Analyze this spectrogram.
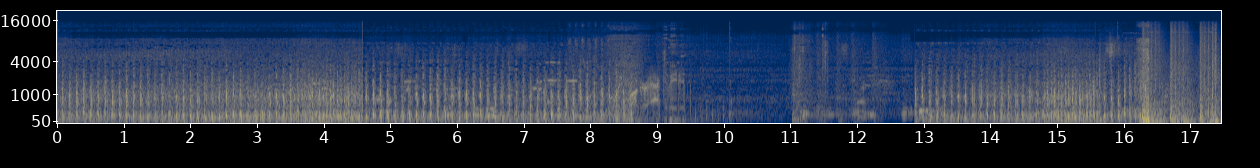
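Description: A small aircraft engine drones with a fast, rattling pulse.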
